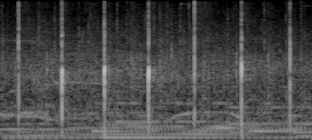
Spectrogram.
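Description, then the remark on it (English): A church audience gives the Lord a big clap, clapping together in a steady beat, about seven sharp, crisp claps roughly a third of a second apart, over a low, sustained musical hum with no talking. “Now give the Lord a big clap.”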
